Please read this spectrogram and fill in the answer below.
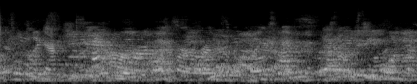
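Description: Women's voices talking in a large hall, the words not clear enough to make out.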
